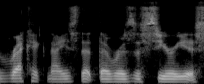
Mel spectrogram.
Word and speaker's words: Sirius: The Syrians from A and B and C star constellation. Did I pronounce that name right? So it's Sirius is the constellation, and it's the brightest star in the sky that we can see.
